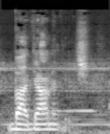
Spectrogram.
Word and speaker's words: Bogdanovich: Bogdanovich.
